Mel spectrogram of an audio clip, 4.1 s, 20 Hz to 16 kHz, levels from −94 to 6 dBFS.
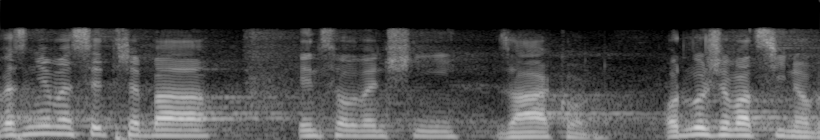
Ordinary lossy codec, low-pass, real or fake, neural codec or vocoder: MP3, 96 kbps; 7.2 kHz; real; none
